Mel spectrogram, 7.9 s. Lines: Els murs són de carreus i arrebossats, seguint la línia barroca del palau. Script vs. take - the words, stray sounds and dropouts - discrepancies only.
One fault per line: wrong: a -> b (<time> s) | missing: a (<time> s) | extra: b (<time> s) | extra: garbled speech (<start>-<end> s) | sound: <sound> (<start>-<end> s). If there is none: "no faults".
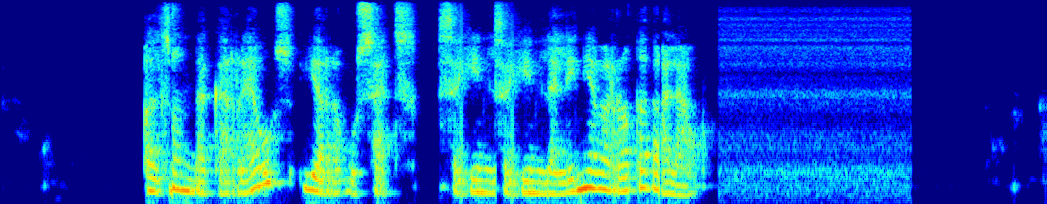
missing: murs (1.3 s)
extra: seguint (3.8 s)
missing: del (4.9 s)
